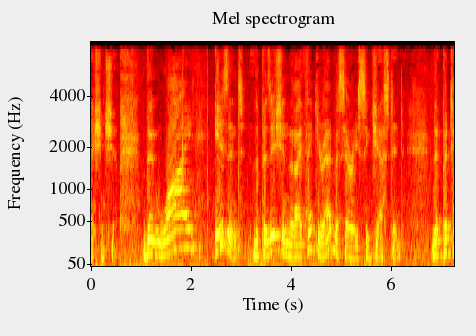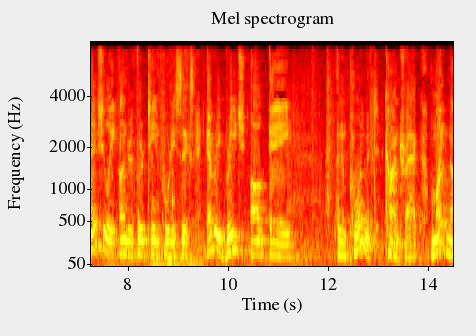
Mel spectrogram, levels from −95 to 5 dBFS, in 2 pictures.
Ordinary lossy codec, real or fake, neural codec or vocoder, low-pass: MP3, 48 kbps; real; none; 7.2 kHz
